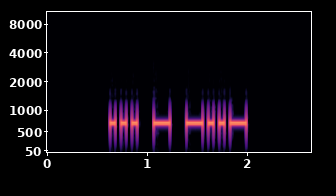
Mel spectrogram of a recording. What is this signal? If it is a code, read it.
Morse code, heard as a keyed tone, about 23 wpm, 700 Hz. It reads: STX
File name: practice / 22wpm / ARRL Sections v2 - 22wpm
